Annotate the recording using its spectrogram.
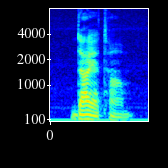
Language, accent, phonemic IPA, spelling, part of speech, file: English, US, /ˈdaɪ.əˌtɔm/, diatom, noun, En-us-diatom.ogg
- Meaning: Any of a group of minute unicellular algae having a siliceous covering of great delicacy, now categorized as class Diatomophyceae or division Bacillariophyta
